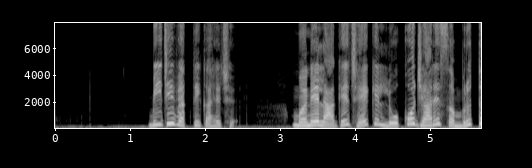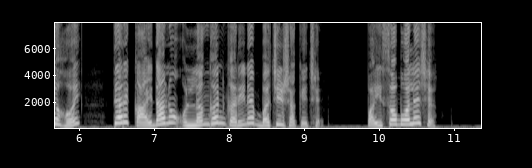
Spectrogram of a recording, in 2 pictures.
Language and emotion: Gujarati, disgusted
